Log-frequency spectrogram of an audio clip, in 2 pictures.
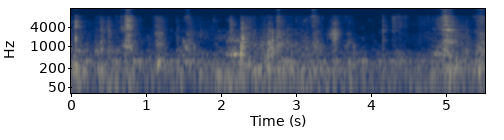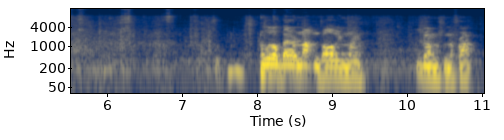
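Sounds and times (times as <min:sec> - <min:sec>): people chewing crunchy snacks: 0:00.0 - 0:08.1.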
